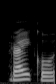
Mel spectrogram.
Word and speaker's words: Raiko: Raiko is the Chinese pronunciation and Yorimitsu the Japanese rendering.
